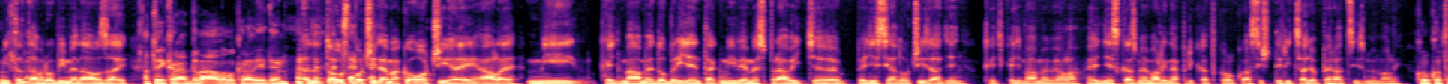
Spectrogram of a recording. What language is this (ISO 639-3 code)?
slk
